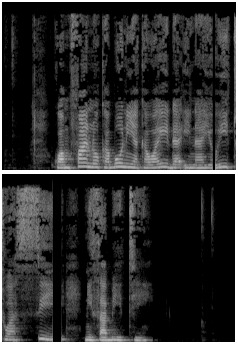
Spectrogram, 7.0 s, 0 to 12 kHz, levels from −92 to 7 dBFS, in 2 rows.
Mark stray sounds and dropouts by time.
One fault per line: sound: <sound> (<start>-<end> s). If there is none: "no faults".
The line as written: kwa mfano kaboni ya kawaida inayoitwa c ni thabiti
sound: dropout (3.2-3.2 s)
sound: dropout (4.3-4.4 s)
